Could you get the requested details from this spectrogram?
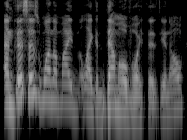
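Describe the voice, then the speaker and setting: Brief: cheery male clown, sing-song host patter, swooping pitch. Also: big pitch swings, moderate pace, dry recording, studio quality. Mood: chirpy. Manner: sing-song showman greeting. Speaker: streamer and voice actor.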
